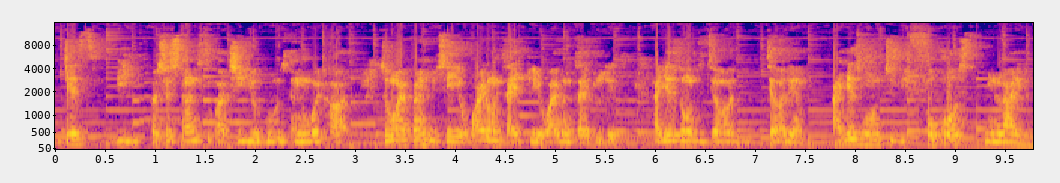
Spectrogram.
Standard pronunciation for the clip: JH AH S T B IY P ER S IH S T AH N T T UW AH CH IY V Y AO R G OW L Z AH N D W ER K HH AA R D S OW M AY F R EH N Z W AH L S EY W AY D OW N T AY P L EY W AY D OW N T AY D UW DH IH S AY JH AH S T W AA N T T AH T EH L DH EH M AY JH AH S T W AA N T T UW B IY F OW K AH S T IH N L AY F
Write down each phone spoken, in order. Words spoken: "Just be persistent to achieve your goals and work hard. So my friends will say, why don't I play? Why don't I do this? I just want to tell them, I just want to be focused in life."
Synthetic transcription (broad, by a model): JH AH S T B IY P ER S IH S T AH N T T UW AH CH IY V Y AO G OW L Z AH N W ER K HH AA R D S OW M AY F R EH N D W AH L S EY W AY D OW N T AY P EY W AY D OW N T AY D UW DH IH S AY JH AH S T W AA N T T AH T EH L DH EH M AY JH AH S T W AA N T T UW B IY F OW K AH S T IH N L AY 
